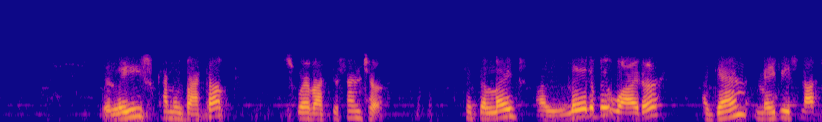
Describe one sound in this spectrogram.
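A man speaks calmly and clearly into a nearby microphone.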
